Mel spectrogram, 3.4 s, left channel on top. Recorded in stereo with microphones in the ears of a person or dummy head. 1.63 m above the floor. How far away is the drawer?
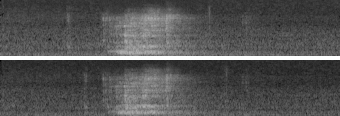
About 1.5 m.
